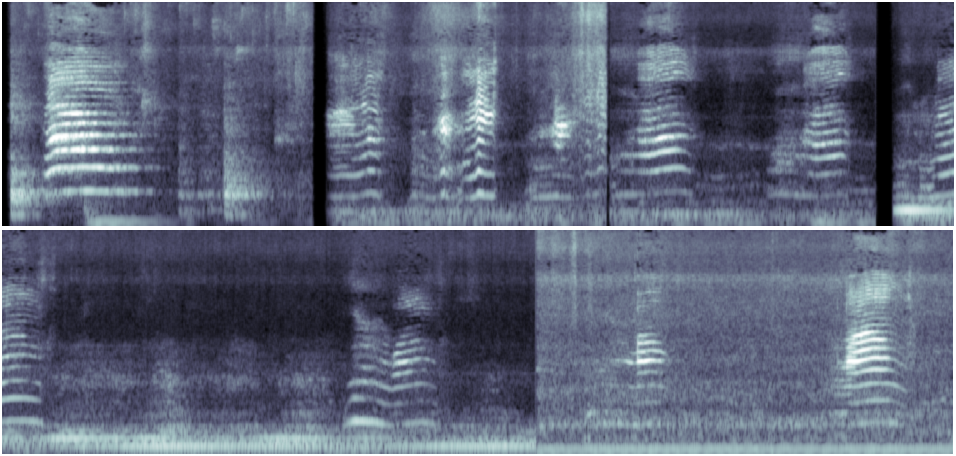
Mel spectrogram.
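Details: Domestic cat that meows whenever people are around, giving a rapid run of short harmonic meows, many rising then falling, some clipped, with low background hum and rumble in later parts.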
